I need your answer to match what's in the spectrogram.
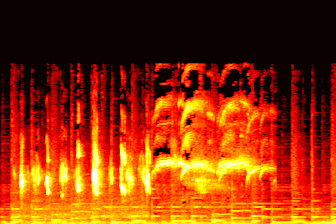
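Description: A swallow's high, quick chirps, about two a second, give way to a run of sliding, warbling twitters, over soft background music.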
